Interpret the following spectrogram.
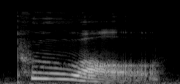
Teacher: my lips are going to protrude a lot because this is that long ooh sound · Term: long oo sound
